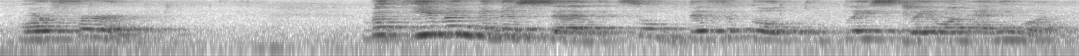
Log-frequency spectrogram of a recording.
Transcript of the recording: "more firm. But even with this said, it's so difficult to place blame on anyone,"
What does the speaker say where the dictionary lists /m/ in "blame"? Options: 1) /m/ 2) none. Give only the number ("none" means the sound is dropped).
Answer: 2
